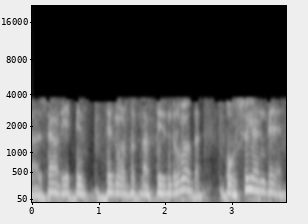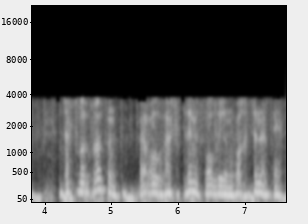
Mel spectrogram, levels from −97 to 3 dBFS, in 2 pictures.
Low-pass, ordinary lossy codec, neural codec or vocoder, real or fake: 3.6 kHz; MP3, 24 kbps; codec, 16 kHz, 2 kbps, FreqCodec, larger model; fake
